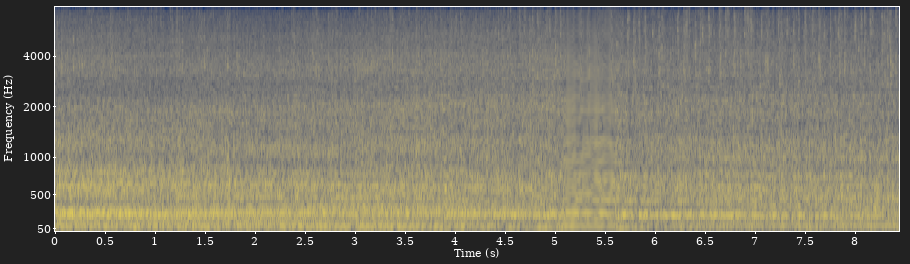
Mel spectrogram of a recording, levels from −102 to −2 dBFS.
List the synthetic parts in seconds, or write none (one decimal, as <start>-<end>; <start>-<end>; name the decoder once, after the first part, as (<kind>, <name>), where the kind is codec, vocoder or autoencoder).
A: 5.1-5.6 (vocoder, BigVGAN v2)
